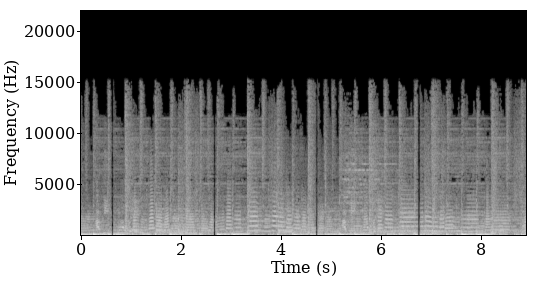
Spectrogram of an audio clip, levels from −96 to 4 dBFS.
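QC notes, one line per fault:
0.61–0.65 s, 2.65–2.70 s, 4.70–4.74 s and 6.74–6.78 s: gap at a join of encoded pieces. The music drops out for about 43 ms every 2.0 s and then resumes where it left off. The pieces were encoded separately and butted together, so each join keeps one run's start-up delay and the previous run's last-frame padding as silence. The waveform shows flat-line notches with slightly softened edges, and the spectrogram shows narrow blank vertical stripes across all frequencies.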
